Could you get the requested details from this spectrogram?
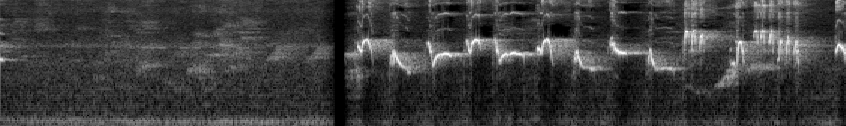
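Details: After two seconds of quiet hiss, a greater green leafbird bursts into loud song, offered as a lure for reluctant leafbirds: tumbling, varied whistles swooping up and down at a rapid pace.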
